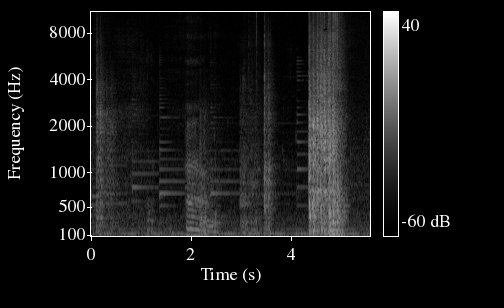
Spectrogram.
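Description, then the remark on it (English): Dice, including inspiration dice, clatter and rattle across a tabletop in several short bursts, ending in a louder, longer tumble before settling, with a faint hum in the background. “I'll use the inspiration dice as well.”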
